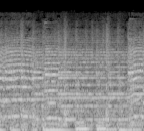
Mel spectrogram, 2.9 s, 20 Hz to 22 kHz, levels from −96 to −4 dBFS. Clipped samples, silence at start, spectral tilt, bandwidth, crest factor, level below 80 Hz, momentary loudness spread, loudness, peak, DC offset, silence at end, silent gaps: under 0.1%; 0 s; -3.5 dB/octave; 14.5 kHz; 14 dB; -28 dBFS; 3 LU; -18 LUFS; -6 dBFS; under 0.1%; 0 s; none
